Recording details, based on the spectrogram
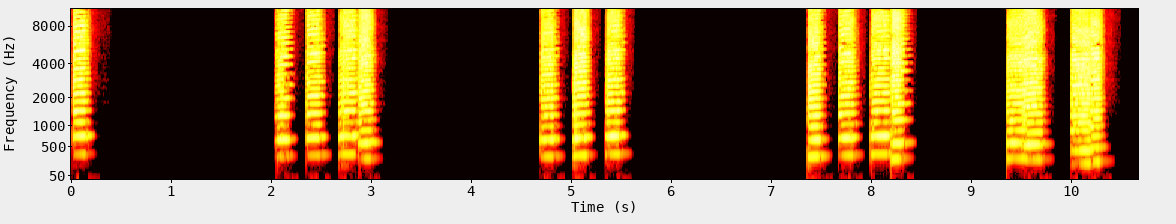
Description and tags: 14 saxes dL
Modern Roots Reggae 14 090 Bmin A Samples
Reggae, Roots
